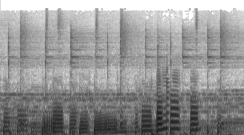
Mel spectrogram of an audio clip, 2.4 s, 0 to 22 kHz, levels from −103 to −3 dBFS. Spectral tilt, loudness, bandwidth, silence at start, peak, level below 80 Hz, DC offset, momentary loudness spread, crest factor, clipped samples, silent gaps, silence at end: -7 dB/octave; -21 LUFS; 17 kHz; 0 s; -4 dBFS; -32 dBFS; under 0.1%; 5 LU; 16 dB; under 0.1%; none; 0 s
